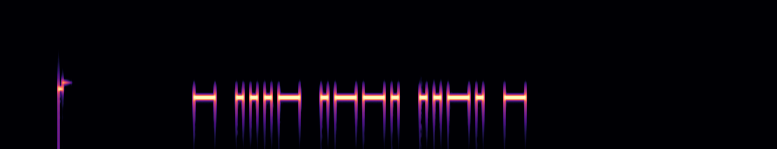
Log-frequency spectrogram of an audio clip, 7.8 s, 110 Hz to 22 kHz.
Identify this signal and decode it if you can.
Morse code, heard as a keyed tone, about 17 wpm, 700 Hz. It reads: TVPFT
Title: Code Groups - 5 Letters - 17wpm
